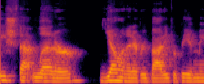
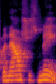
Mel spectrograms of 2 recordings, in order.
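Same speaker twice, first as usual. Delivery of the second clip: plain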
